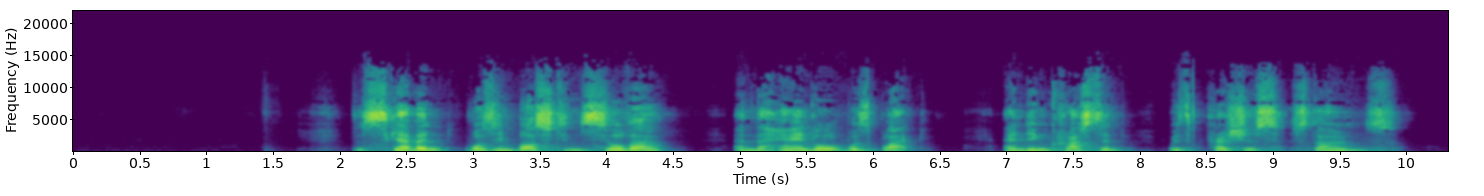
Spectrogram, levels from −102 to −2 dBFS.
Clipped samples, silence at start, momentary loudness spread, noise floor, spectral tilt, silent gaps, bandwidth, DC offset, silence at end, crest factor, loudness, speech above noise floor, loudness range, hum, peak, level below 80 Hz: under 0.1%; 2.1 s; 16 LU; under -90 dBFS; -2.5 dB/octave; none; 14 kHz; under 0.1%; 0.4 s; 22 dB; -21 LUFS; over 68 dB; 6 LU; none; -2 dBFS; -64 dBFS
